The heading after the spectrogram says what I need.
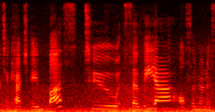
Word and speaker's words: Sevilla: sevilla also known as seville i feel like people have said it a few other ways but we're trying to say it sevilla because i'm pretty sure that's how you pronounce it in spanish so it is like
